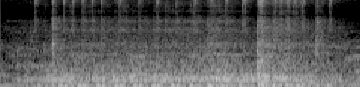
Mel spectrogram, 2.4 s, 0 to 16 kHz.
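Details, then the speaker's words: TVS Jupiter BS6 scooter before repair, with hard starting and stalling; it started only after a new spark plug was fitted. Small buzzes at idle while the revs rise and sag every second or so, unsteady. Mechanic suspects a stuck ISC valve built into the ECM. "Start ആയി എന്തായാലും അത്ര perfect ആയില്ല ഇതിന്റെ ISC valve എല്ലാം stuck ആയിരിപ്പുണ്ടോ എന്നൊരു സംശയമുണ്ട്"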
